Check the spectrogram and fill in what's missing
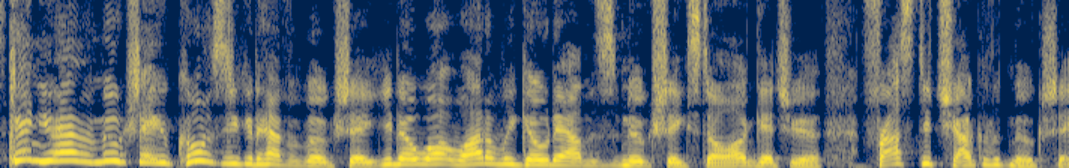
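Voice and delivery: high-pitched indulgent gnome voice; delighted gnome showman. Acted. Gnome offering the excited child a milkshake, gushing. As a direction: gush theatrically to a small child.

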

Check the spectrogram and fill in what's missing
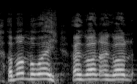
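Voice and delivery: high-pitched, breathless mock hurry; high excited mock hurry. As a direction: pretend to rush, voice up high. Best man pretending to run.

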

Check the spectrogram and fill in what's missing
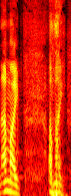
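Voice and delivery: ordinary delivery

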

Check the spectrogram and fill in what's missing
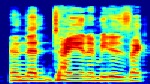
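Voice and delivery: ordinary talk, nothing marked

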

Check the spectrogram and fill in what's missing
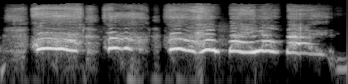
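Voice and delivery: very high, loud mock shrieks for help; hammed-up high-pitched screaming; imitated screaming. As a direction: imitate a panicked screamer begging for rescue. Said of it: "Tom's screaming like".

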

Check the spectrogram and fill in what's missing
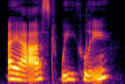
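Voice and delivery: ordinary delivery

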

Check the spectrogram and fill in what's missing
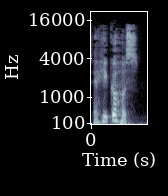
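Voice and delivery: choked-up farewell to a dog; close to tears. Acted. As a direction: hold back tears. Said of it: "are you crying, sir?".

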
